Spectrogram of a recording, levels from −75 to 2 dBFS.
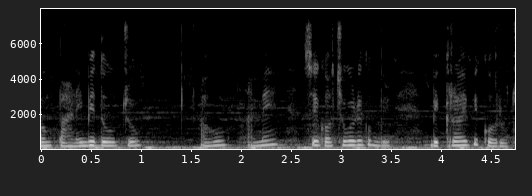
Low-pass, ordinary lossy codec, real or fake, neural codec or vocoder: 7.2 kHz; none; real; none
